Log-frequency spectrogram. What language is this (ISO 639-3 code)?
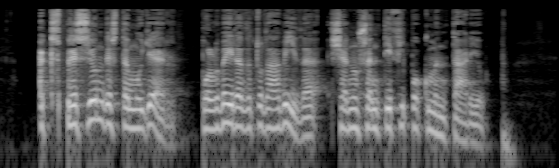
glg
